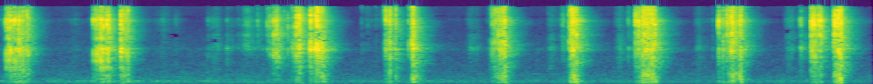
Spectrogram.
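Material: Velcro fabric.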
